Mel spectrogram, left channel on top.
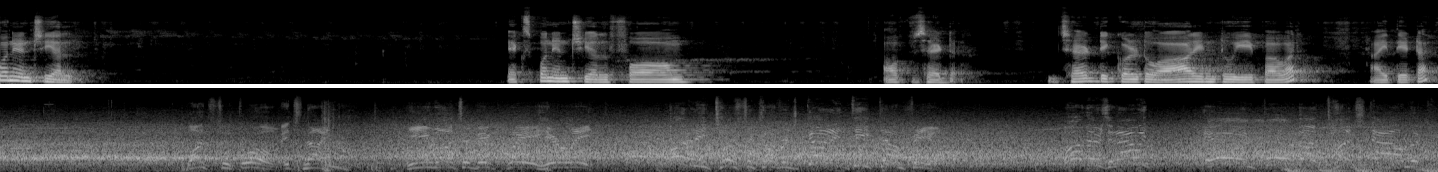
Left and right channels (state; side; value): different; both; correlation 0.00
